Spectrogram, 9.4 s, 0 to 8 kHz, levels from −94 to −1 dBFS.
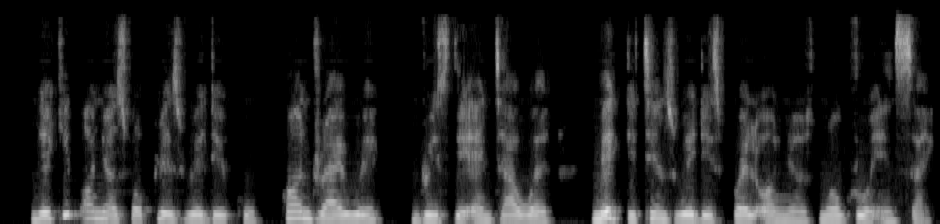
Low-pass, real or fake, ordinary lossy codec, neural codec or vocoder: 7.2 kHz; fake; AAC, 48 kbps; codec, 16 kHz, 16 kbps, FunCodec, trained on LibriTTS, 50 frames a second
